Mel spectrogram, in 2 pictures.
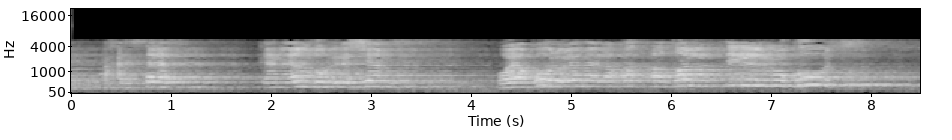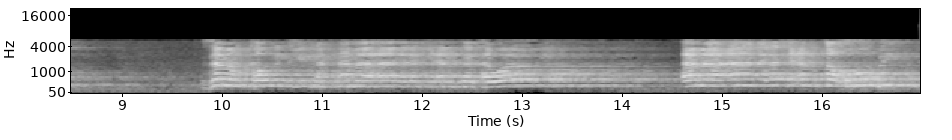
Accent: Egypt; اجعل بلدنا مصر أمنا أمانا، سخاء رخاء

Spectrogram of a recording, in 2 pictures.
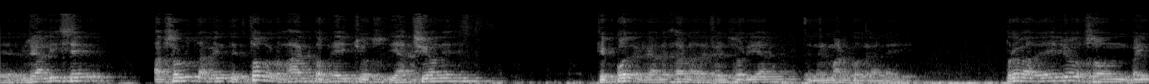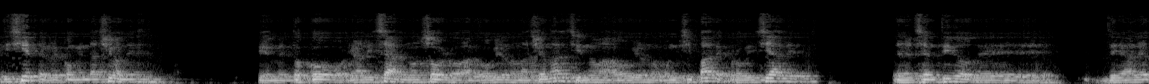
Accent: Jujuy, Argentina; yo soy de Jujuy, de allá de la lejana Puna o la Quebrada

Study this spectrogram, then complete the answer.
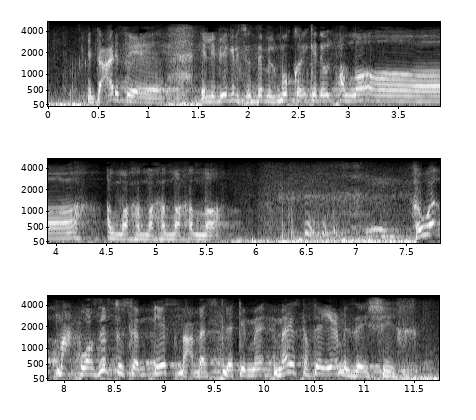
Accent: Egypt; مش بعض الشباب عندنا في مصر كان عنده كده بتاع 12 13 سنه

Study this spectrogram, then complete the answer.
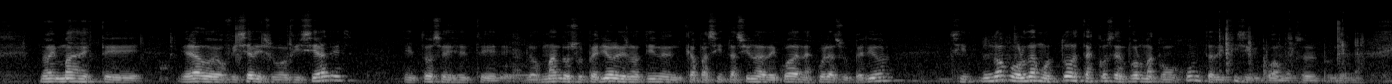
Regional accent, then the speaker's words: Santa Fe, Argentina; Somos todos iguales, todos somos santafesinos.

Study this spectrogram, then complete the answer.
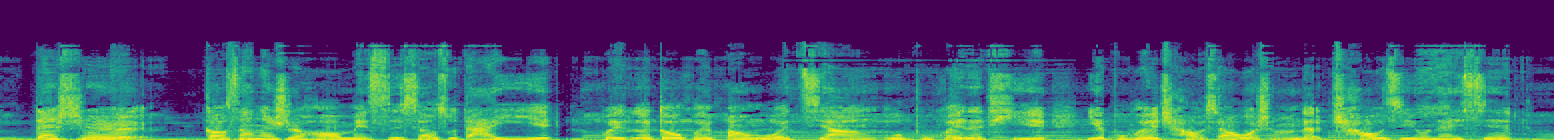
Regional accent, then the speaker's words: Beijing, China; 我是北京的

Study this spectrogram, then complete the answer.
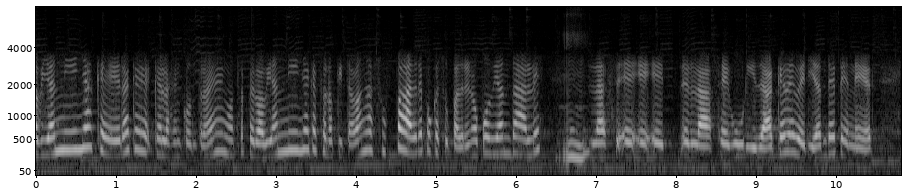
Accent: Venezuela; Entonces cuando tú como venezolano acepta y dices, sí, es verdad, es verdad, es verdad, es verdad, es verdad, es verdad, si sale, esto es lo que puede agredir más a nuestro país.

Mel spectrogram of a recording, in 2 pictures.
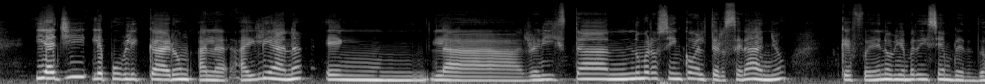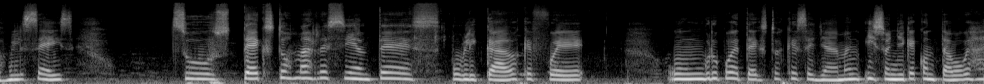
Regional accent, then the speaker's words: Venezuela; es un honor para nosotros decir como venezolanos

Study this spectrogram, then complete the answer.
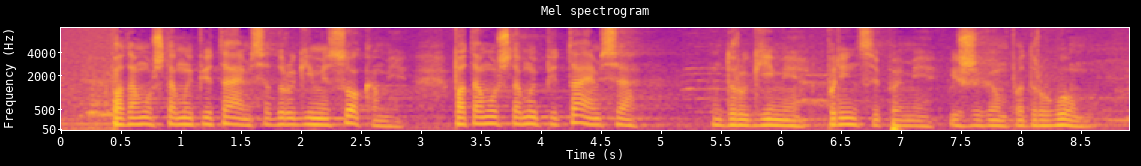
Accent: Crimea, Ukraine; Поэтому на юге, вот где я вырос, в Крыму, тополя сажали вот квадратами такими большими.

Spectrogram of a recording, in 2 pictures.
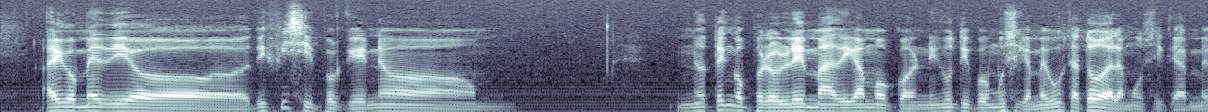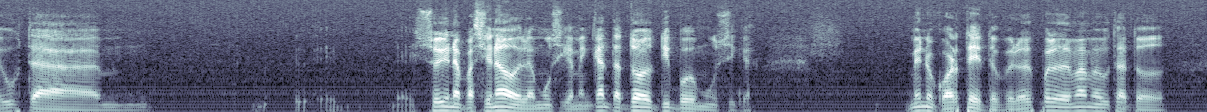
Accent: Rosario, Santa Fe, Argentina; Yo soy rosarino.

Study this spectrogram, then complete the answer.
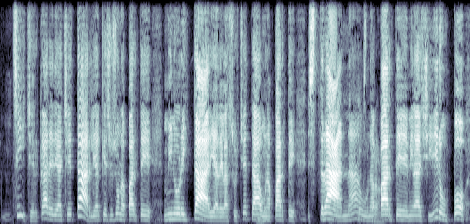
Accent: Treviso, Veneto, Italy; No, sono del Treviso, del Treviso originale. Del Treviso, solo che questo è un accento che ci hanno, diciamo così, imposto

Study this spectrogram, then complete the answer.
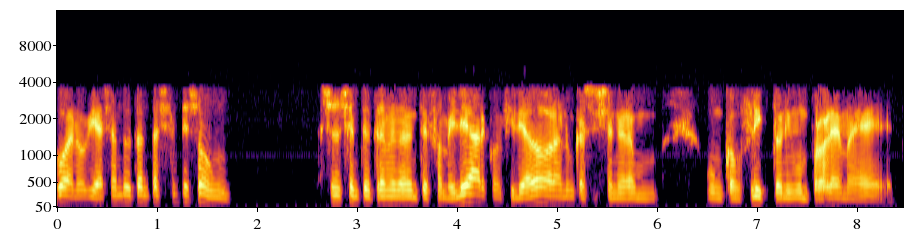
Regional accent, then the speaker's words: Fene, Galicia, Spain; Eu criei-me ali, en Cerquiña de Ferrol. Cerquiña de Ferrol, en Fene, sí.

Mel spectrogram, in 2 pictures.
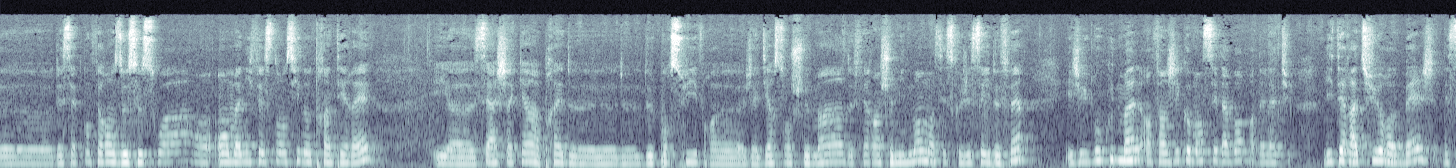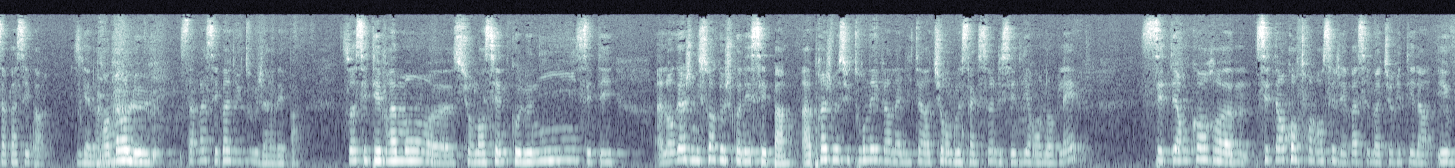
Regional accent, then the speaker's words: France; born there; moi je suis née en France. Mm-hmm. Je suis d'origine Congo-Kinshasa.

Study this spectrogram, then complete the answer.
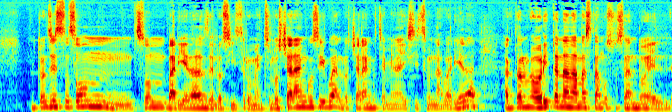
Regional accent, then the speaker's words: Tepetlixpa, State of Mexico, Mexico; yo soy de Tepetlixpa, la mitad de los integrantes somos de Tepetlixpa.

